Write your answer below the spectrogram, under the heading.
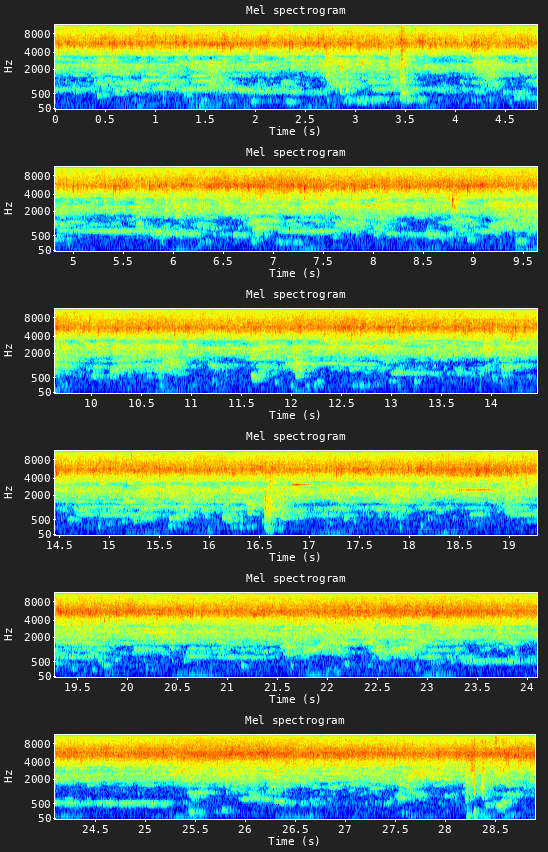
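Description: Food sizzling in a frying pan, a steady high hiss that runs on without a break.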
